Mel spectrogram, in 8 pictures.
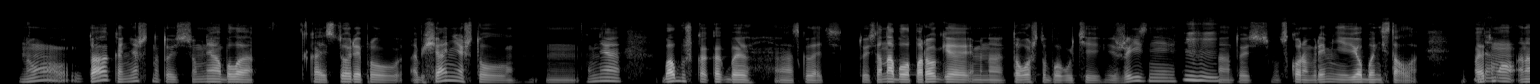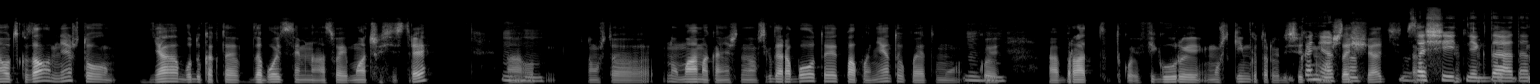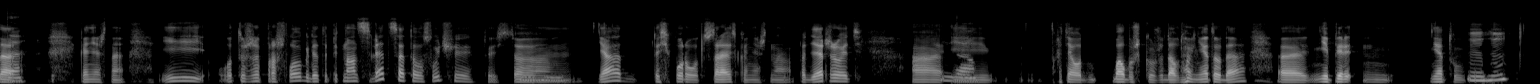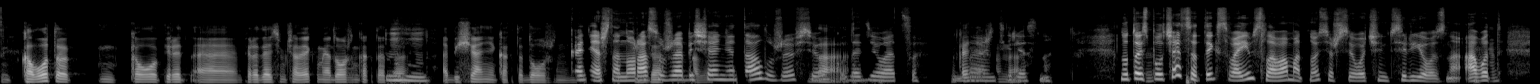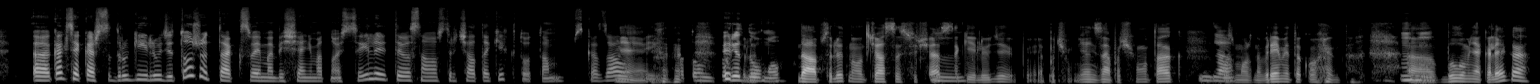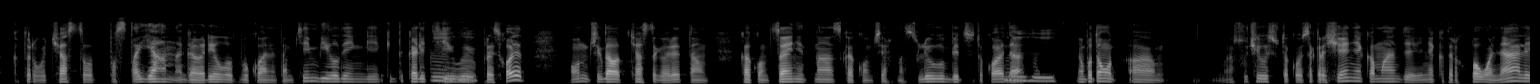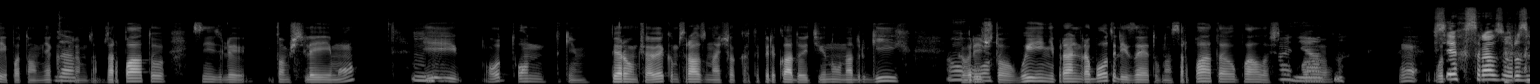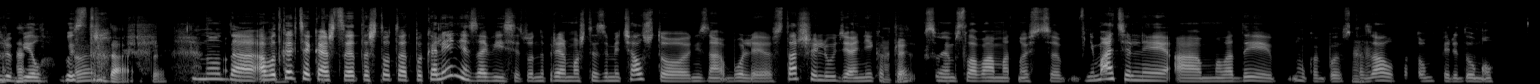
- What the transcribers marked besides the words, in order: chuckle; laughing while speaking: "нету"; tapping; chuckle; unintelligible speech; other noise; laughing while speaking: "Не"; laughing while speaking: "время такое, да"; chuckle; chuckle
- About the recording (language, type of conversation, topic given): Russian, podcast, Что важнее для доверия: обещания или поступки?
